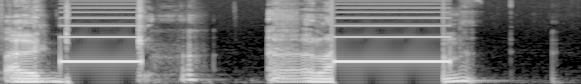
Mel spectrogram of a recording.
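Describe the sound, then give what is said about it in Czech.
Two loud, steady high-pitched censor bleeps, each about half a second long, cut into speech, with brief bursts of voice before and after each tone. “Ja viem, tak ho vypípaš znova”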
